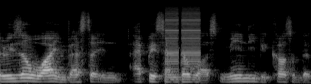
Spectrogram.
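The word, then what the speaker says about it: EpiCentre: nowhere right so one example is company called epic center sorry it's pronounced at epicenter but this is a company that distribute apple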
